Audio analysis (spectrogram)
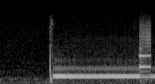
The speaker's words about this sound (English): This is the one that was busy before, right? Mm-hmm. Well, it's ringing now.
